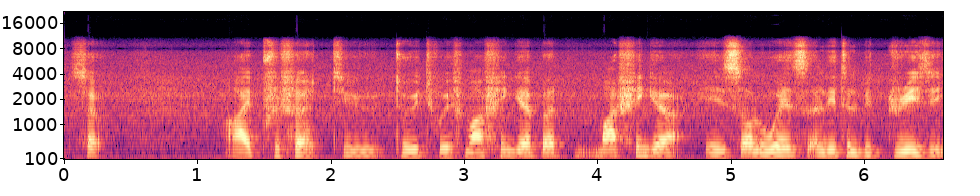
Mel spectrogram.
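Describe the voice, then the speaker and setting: Over noticeable background noise, a man with a French accent speaks fairly slowly at a fairly high pitch with ordinary pitch variation. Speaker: watercolour painting teacher. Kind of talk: painting tutorial narration. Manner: hesitant, many fillers.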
